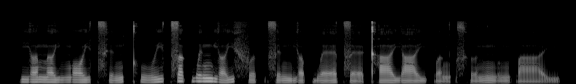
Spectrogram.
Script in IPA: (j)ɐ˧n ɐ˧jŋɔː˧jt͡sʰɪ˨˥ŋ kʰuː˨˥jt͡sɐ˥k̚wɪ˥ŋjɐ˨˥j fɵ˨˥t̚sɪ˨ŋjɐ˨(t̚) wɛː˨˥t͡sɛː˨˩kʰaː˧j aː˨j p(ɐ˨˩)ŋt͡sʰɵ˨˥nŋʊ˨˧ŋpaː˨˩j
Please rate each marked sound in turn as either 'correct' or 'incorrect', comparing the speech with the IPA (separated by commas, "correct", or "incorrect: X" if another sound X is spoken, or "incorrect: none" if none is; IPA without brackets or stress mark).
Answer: correct, incorrect: p̚, correct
